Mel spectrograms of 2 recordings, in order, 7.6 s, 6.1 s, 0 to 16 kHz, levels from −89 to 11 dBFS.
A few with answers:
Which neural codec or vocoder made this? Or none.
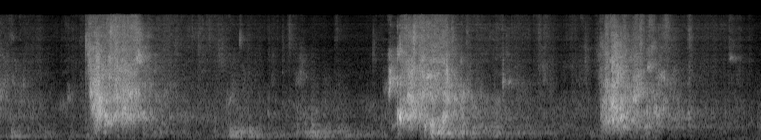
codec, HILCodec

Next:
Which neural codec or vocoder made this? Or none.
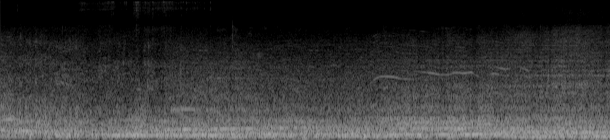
none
